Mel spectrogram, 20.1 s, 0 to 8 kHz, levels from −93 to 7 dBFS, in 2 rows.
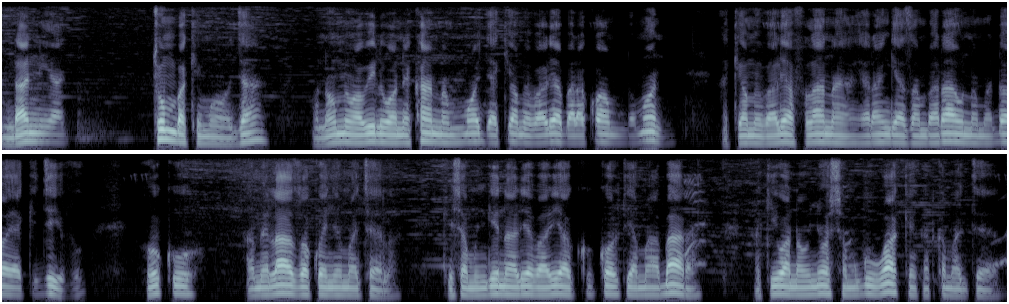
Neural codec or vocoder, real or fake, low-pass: none; real; 7.2 kHz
